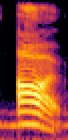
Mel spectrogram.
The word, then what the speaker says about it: our: Now this is OUR R. इसको हम कैसे प्रोनाउंस करेंगे? अवर नहीं बोलेंगे, क्या बोलेंगे? R.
